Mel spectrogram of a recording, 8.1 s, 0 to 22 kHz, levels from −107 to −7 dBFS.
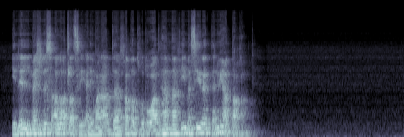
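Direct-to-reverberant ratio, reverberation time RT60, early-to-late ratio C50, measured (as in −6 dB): −1.5 dB, 0.55 s, 7.5 dB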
